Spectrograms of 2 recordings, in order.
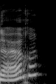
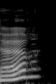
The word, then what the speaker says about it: heure: So for silent H, here's a short list. Une heure, an hour, une heure.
